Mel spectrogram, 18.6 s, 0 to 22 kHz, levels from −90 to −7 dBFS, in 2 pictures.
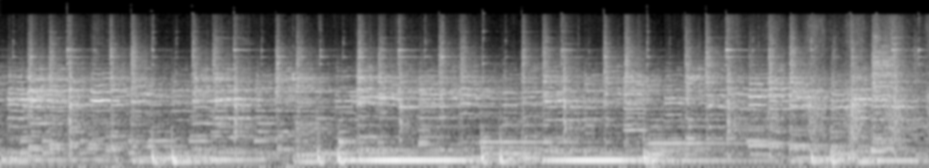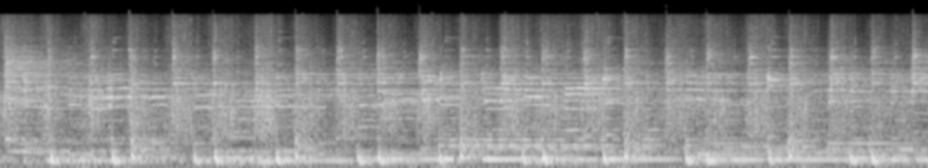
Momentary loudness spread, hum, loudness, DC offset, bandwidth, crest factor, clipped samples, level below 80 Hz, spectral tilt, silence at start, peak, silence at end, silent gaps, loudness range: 5 LU; none; -14 LUFS; 0.5%; 17 kHz; 14 dB; under 0.1%; -40 dBFS; -3 dB/octave; 0 s; -2 dBFS; 0 s; none; 2 LU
